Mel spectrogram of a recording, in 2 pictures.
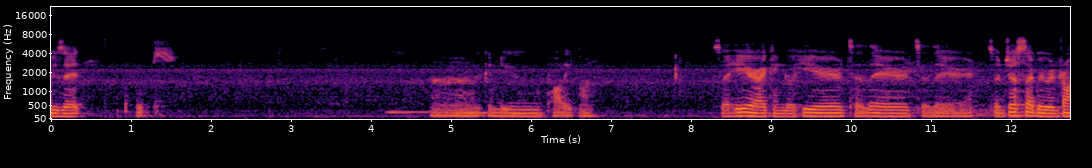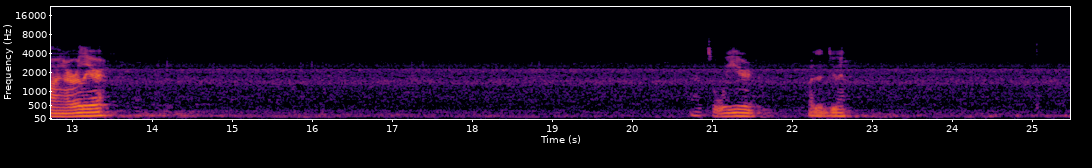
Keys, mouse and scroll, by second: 0.7 Escape, 2.2 click, 23.1-23.7 scroll up 5, 24.0-24.4 scroll up 3, 25.0 scroll up 1, 25.0-25.4 scroll down 7.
